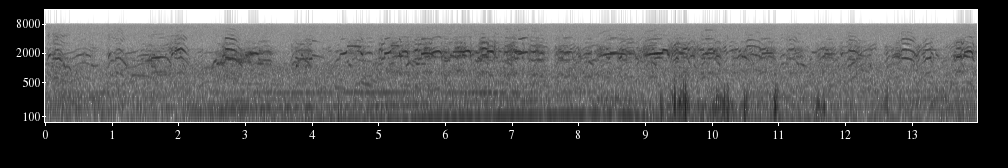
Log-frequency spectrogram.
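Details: Large gathering of herring gulls, more than a hundred birds at a local lake, keeping up a steady din of overlapping squealing and yelping calls, with low rumbling and a few thumps partway through.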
